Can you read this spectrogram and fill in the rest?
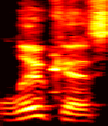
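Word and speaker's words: Lukes: And Nathan Lucas, it's spelled Luke's Lu Kes. But I confirmed with the Toronto Blue Jay spelling or pronunciation guide, he pronounces it Lucas.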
